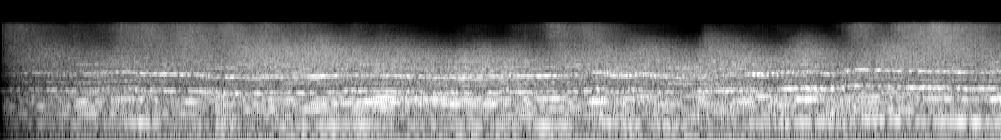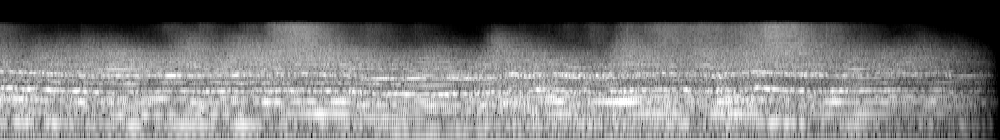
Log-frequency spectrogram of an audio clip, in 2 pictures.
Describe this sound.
original sound is taken from a well known analog synth and is heavily processed with granular-fx, bit-reduction, reverb, filtering, pitch-shifting and other effects...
